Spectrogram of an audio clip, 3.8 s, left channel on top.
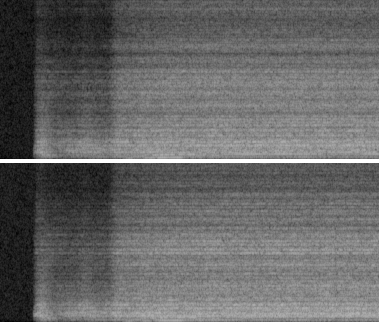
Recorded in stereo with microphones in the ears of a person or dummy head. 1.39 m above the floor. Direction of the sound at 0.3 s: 30° right (ahead or behind).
